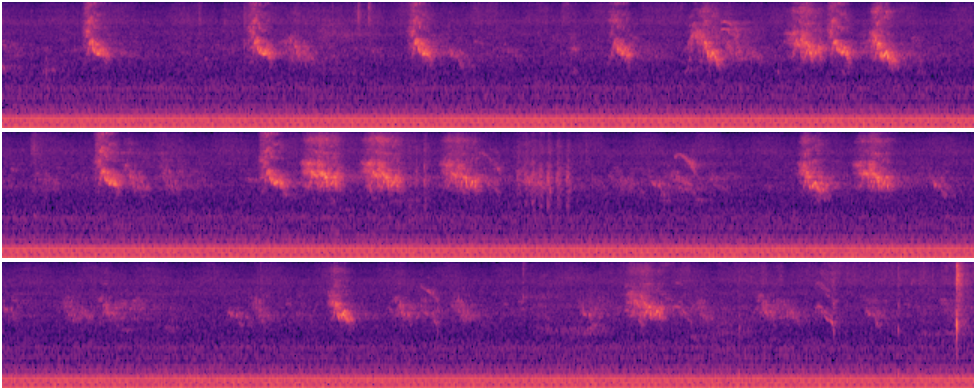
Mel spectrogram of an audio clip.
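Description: Small birds chirping in quick, high, downward-sliding chirps that come in little clusters, over a steady low hum.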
